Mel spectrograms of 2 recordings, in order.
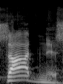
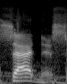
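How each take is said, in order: First: The first syllable sounds like 'sod'. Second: The first syllable sounds like 'sad'. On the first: The speaker calls it right. "but it's Sodness, actually" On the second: The speaker calls it wrong. "Not sadness"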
